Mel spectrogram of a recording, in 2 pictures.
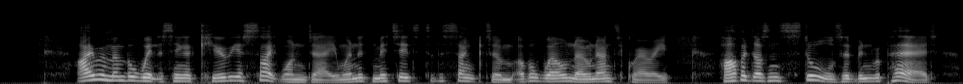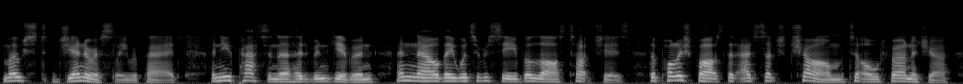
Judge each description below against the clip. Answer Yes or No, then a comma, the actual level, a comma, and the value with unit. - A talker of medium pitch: Yes, medium, 145 Hz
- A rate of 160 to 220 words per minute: Yes, average, 165 wpm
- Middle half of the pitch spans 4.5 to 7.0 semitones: Yes, wide, 5.6 semitones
